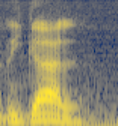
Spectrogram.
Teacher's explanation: dia nggak bisa ngucapin ja, ngucapinnya ga. Rijal, dia nggak bilang rijal, rigal.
